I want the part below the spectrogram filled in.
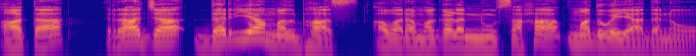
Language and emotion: Kannada, neutral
